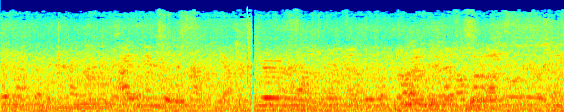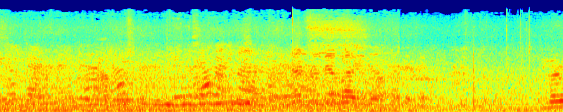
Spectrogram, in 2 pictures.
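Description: A crowd of girls and women chatter outdoors.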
